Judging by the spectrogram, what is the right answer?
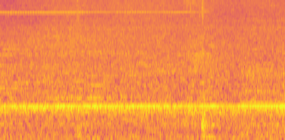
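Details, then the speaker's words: Bosch Rexroth CKK servo-driven ball screw linear module after auto-tuning: quiet steady hum during travel, with no squeal or oscillating tone at the ends; the earlier noise from bad servo tuning is gone. "Smooth as silk, no sounds, no squealing, nothing that shouldn't be there."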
